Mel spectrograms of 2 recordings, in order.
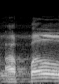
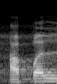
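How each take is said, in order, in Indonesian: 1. Bunyi l dibuat dengan lidah lebih ke belakang. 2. Bunyi l dibuat dengan lidah lebih ke depan. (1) "lamnya sampai ke langit-langit atas itu, itu alnya Indonesia" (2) "Tapi lamnya Quran"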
